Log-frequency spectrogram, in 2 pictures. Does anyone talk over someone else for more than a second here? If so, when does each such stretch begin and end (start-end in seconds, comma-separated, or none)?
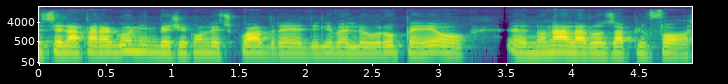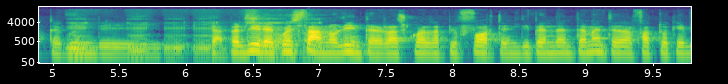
5.1-7.1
